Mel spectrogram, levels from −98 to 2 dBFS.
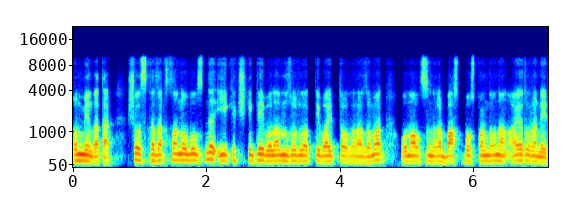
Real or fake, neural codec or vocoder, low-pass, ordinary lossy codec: fake; codec, 16 kHz in and 24 kHz out, 0.9 kbps, LongCat-Audio-Codec, fine tuned four codebook decoder; 9.9 kHz; Opus, 24 kbps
